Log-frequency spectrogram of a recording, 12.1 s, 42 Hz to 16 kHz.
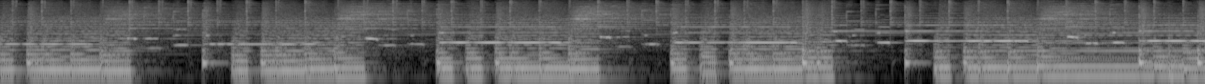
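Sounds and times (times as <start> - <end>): instrumental background music: 0.0 - 12.0
bass line: 2.4 - 3.7, 6.8 - 8.4, 9.4 - 12.0.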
